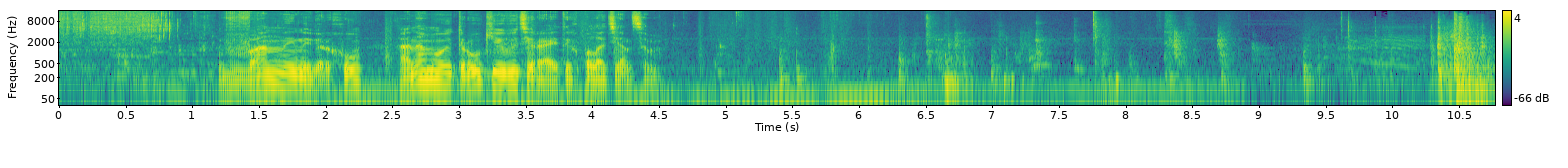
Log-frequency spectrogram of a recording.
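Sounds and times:
speech: 1.4s - 4.6s
bathroom door closing: 9.4s - 10.7s.

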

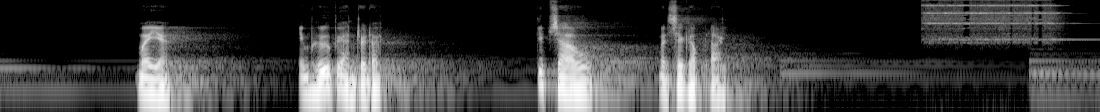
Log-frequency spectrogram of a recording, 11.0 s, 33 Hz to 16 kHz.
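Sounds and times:
speech: 1.4s - 1.8s, 3.0s - 4.0s, 5.4s - 7.4s
alarm clock ringing: 9.2s - 11.0s.

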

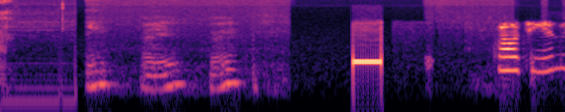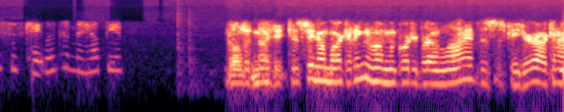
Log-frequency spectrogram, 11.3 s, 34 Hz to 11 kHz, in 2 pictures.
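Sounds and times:
telephone being dialed: 3.6s - 3.8s
speech: 5.8s - 7.2s, 7.9s - 11.2s.

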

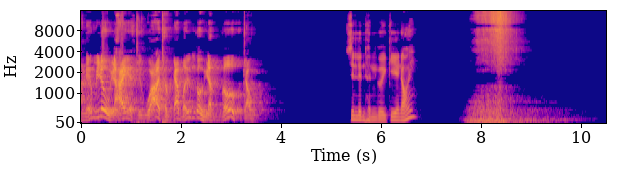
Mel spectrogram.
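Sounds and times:
speech: 0.1s - 3.6s, 5.3s - 6.8s
sword swung through the air: 7.7s - 10.1s.

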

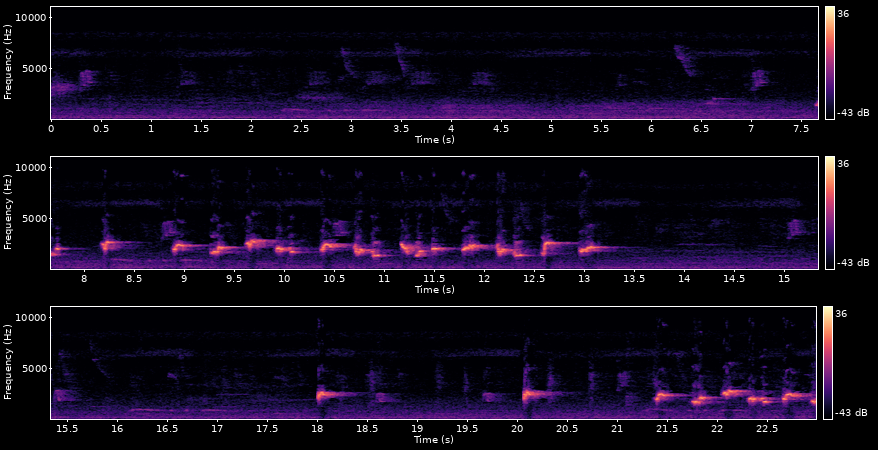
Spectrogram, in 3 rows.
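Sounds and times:
Oriental magpie-robin song: 7.6s - 13.4s, 18.0s - 18.8s, 19.6s - 22.9s.

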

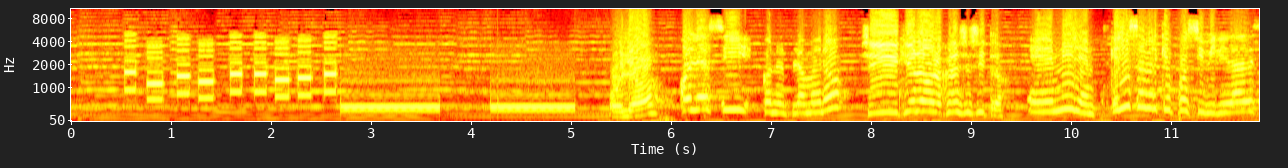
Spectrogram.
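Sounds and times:
telephone touch-tone dialing beeps: 0.6s - 5.1s
speech: 1.4s - 2.8s, 5.4s - 11.8s.

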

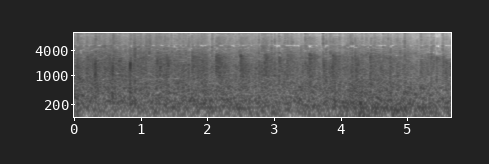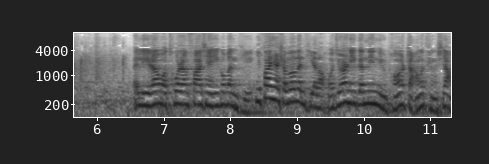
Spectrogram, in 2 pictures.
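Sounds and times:
audience applause at a stage comedy show: 0.0s - 6.5s
speech: 6.6s - 11.3s.

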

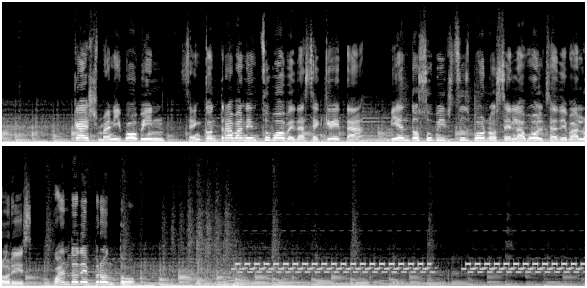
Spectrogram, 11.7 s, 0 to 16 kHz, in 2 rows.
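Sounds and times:
speech: 0.2s - 7.8s
busy musical backing: 1.0s - 11.6s
telephone electronic ringtone: 8.1s - 11.6s.

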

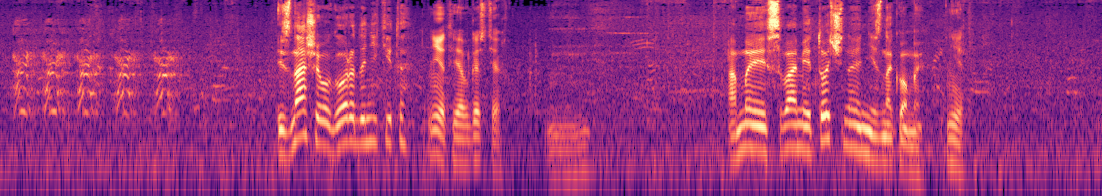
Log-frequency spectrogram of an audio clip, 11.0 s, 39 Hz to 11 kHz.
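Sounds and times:
dog barking along deserted streets past vegetable gardens and houses: 0.1s - 1.9s
speech: 2.8s - 6.0s, 7.3s - 9.8s.

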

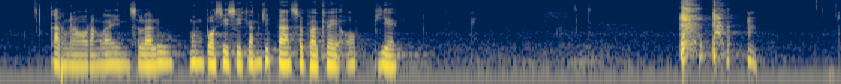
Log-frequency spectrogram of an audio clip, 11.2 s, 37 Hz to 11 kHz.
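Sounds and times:
speech: 0.7s - 5.4s
person coughing deliberately in a lecture hall: 9.0s - 10.3s.

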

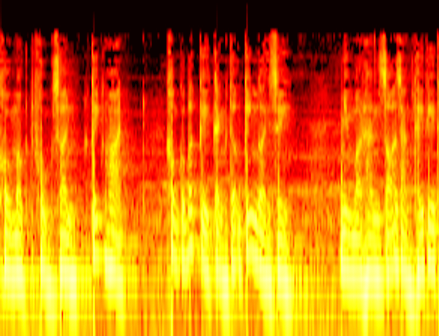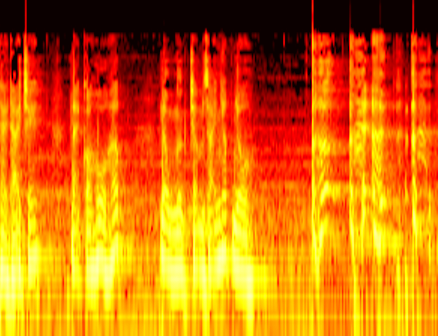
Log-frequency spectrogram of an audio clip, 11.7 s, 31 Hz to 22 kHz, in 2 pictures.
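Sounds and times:
speech: 0.0s - 9.3s, 10.0s - 11.4s
man reviving with dry hacking coughs: 10.0s - 11.6s.

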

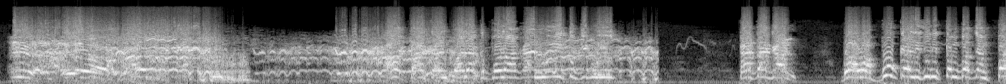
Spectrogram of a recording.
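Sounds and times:
horse neighing as riders mount: 0.2s - 6.6s
speech: 4.6s - 6.5s, 8.8s - 9.9s.

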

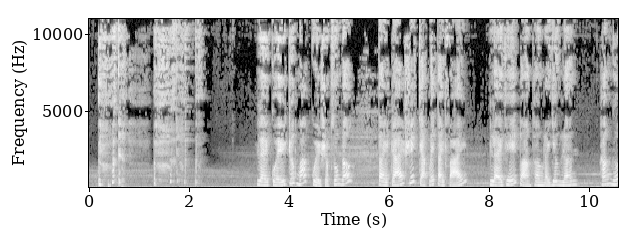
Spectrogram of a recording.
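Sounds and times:
young man dry coughing after having his throat released: 0.2s - 2.3s
speech: 3.4s - 10.5s.

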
